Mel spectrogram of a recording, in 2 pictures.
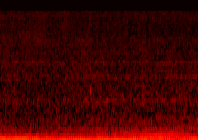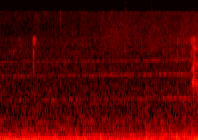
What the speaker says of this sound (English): A large sandstorm is approaching.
